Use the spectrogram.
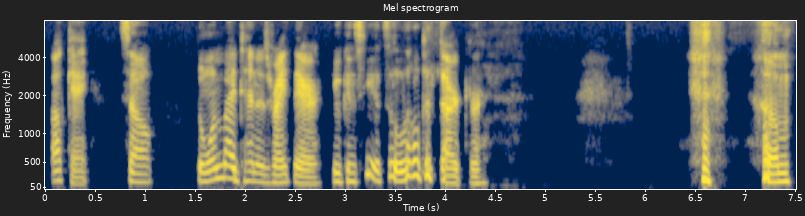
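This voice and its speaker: A man chatting casually in an ASMR style as a video creator, muttering softly and sometimes dropping into a whisper, with mild swearing. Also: medium pitch, no echo. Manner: casual, mildly profane. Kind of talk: ASMR, casual chat while building with bricks.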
